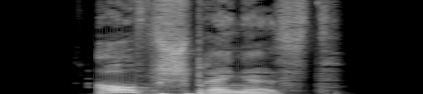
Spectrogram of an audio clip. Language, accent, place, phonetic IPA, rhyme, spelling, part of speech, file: German, Germany, Berlin, [ˈaʊ̯fˌʃpʁɛŋəst], -aʊ̯fʃpʁɛŋəst, aufsprängest, verb, De-aufsprängest.ogg
- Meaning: second-person singular dependent subjunctive II of aufspringen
